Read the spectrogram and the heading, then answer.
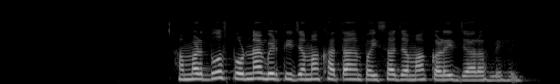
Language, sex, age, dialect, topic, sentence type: Magahi, female, 56-60, Western, banking, statement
